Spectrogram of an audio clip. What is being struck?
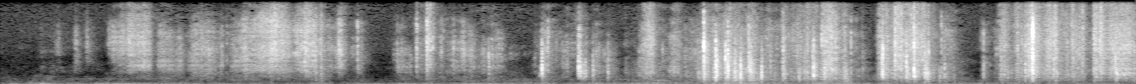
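Newsprint newspaper.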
